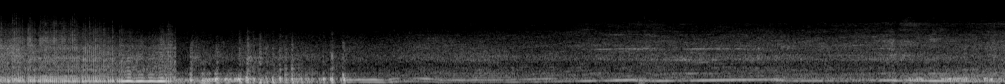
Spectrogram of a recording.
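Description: Rally car engine at full throttle, then a run of sharp cracks and bangs from the exhaust about two seconds in as the car lifts off and fades around the bend. A second rally car is then heard further off, its engine note rising and falling through the bends and growing louder near the end as it approaches.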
